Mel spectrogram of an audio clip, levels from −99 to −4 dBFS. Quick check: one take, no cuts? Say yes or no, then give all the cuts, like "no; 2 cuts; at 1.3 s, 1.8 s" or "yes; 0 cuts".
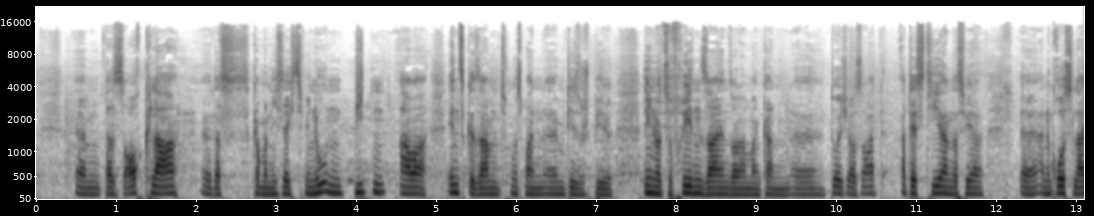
yes; 0 cuts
